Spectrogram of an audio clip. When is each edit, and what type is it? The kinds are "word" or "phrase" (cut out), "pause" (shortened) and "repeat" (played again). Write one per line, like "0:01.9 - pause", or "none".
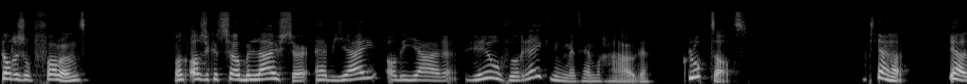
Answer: none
